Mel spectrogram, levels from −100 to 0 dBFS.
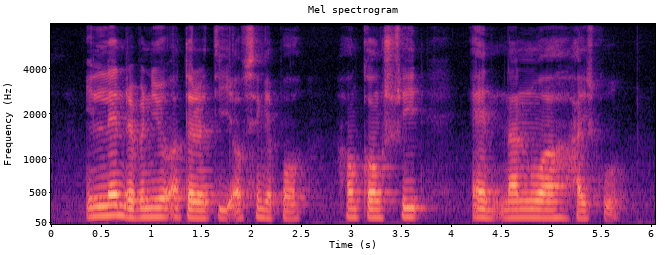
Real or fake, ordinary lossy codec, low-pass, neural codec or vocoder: real; none; none; none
